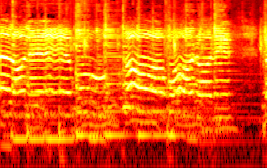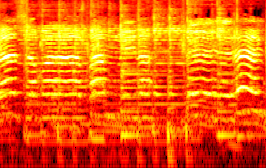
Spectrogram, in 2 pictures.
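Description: A child singing a melody while strumming a saz (bağlama), a long-necked lute, with the steady string tones under the voice and children clapping along. The singing and playing break off briefly about halfway through, then start again.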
